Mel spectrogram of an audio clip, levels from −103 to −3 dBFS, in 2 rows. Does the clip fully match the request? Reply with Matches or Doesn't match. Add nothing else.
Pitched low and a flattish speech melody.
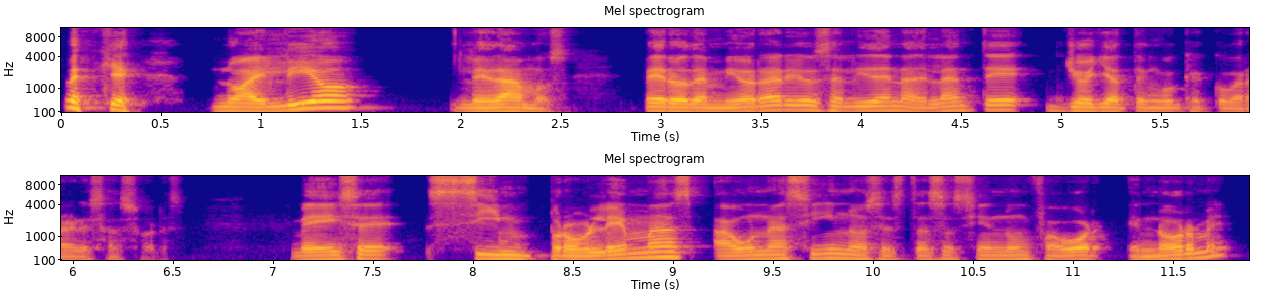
Doesn't match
